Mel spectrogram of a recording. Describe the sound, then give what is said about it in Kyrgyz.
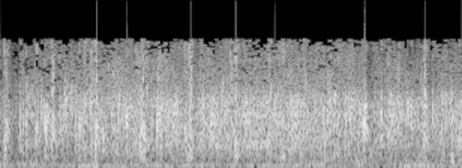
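A hometown audience applauds a film award winner as the prize is received, giving thick, continuous clapping that stays loud and even from start to finish. “Анткени өзүмдүн мекенимде өзүмдүн мекендештерим кол чабыс астында ушул байгени алып атам.”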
